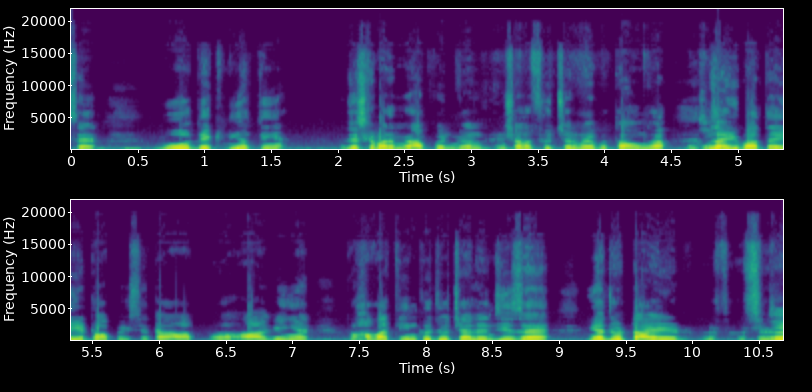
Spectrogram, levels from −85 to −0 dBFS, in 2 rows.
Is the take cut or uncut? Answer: cut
